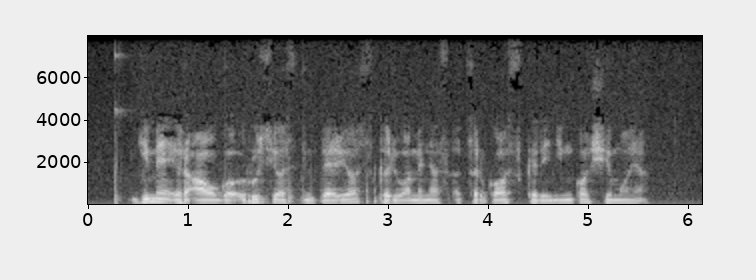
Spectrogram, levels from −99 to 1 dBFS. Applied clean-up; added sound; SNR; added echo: none; Thump, thud; 19 dB; none.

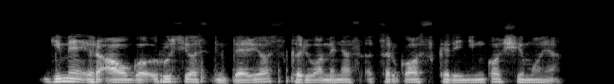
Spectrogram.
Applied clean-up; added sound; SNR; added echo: neural mask model Resemble Enhance denoiser.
